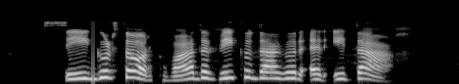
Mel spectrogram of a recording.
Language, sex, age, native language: Icelandic, female, 40-49, Latvian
